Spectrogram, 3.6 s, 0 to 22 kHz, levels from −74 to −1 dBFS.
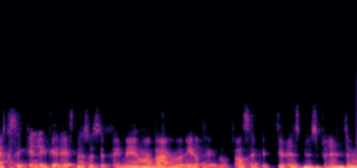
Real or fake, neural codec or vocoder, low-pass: fake; codec, 24 kHz, 0.9 kbps, WavTokenizer, small release; 10.8 kHz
